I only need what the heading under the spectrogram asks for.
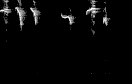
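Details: Oriental magpie-robin song used to train captive birds to sing: six loud, clear whistled notes, mostly sharp downslurs plus one level whistle dropping at its end, spaced by short pauses over under three seconds, with no other sounds.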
